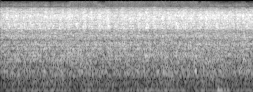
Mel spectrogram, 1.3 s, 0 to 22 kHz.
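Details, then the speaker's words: Ford F100 with 300 (4.9L) inline six after fitting Chevy-style HEI distributor and resetting ignition timing from marked TDC: steady idle with even beat, no stumbling or popping; runs well, belts need tightening. "we got it it's running pretty good other than the belts to be tightened up good response"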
